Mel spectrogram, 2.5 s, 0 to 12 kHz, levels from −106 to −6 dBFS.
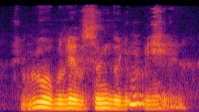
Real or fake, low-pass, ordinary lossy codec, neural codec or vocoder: fake; 9.9 kHz; AAC, 32 kbps; autoencoder, 22.05 kHz, a latent of 192 numbers a frame, VITS, trained on one speaker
